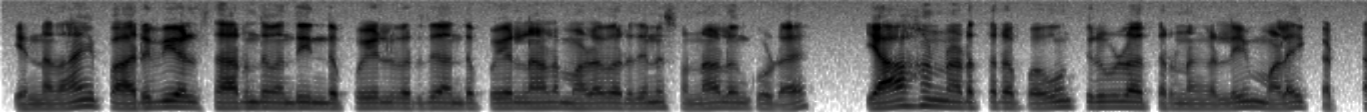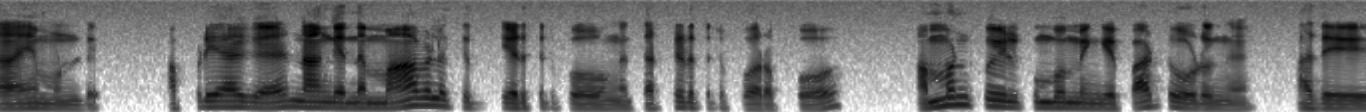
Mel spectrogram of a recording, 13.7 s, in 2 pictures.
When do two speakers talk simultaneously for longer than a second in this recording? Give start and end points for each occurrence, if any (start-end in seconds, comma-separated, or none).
none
